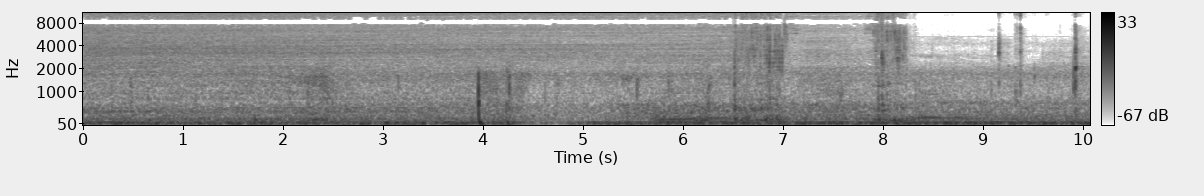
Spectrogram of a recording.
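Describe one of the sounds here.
Water runs from a tap into a bottle.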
